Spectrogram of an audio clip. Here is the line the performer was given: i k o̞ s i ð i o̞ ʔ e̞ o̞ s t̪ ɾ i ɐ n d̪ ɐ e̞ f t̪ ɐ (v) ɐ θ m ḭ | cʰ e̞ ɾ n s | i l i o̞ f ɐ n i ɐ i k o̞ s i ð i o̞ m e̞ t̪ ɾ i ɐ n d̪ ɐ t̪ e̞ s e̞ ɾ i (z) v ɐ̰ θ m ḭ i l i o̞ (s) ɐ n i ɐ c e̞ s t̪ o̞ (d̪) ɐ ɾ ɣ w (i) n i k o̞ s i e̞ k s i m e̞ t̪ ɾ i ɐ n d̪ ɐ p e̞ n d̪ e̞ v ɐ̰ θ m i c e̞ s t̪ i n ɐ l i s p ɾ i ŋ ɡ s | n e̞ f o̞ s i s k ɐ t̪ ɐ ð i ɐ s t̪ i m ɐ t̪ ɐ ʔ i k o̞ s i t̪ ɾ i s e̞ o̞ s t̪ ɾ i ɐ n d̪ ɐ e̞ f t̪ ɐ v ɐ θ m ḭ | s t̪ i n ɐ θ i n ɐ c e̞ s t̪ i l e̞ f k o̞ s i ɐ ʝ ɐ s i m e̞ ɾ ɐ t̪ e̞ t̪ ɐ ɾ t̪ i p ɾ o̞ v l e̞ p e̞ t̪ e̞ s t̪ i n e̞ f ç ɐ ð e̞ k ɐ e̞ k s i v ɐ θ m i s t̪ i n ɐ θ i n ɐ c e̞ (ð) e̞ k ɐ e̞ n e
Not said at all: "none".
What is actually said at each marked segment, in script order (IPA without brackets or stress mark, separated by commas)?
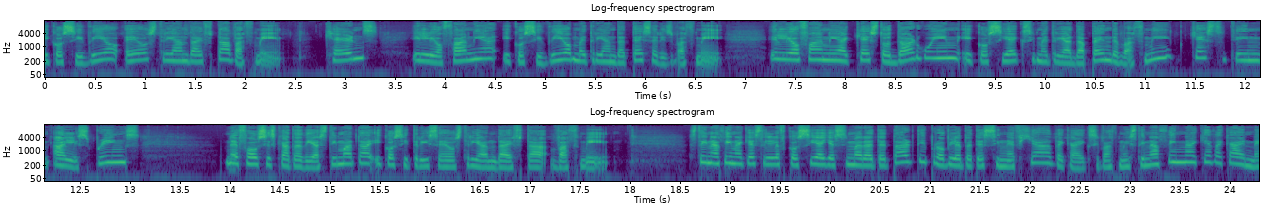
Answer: v, z, f, d̪, i, ð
